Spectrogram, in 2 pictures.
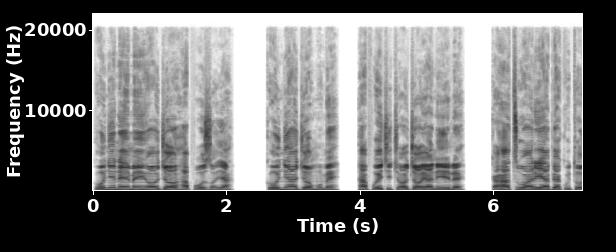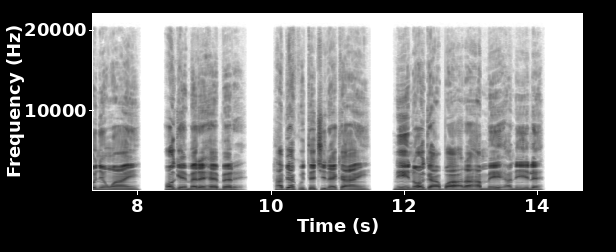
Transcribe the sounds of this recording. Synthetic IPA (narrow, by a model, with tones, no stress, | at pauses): ko˦ɲe˦ne˨me˦i˦ɦɔ˦d͡ʒɔ˦ɦa˦pʊ˨ʊ˦zɔ̰˨ja˦ | ko˦ɲe˦a˦d͡ʒɔ˦˨mu˨me˦ | ha˦pʊ˨e˦t͡ʃi˨t͡ʃɔ˦d͡ʒɔ˦˨ja˦niː˦le˦ | ka˨ɦa˦tʊ˦a˦ɾɪ˦ja˦bja˦ku˨to˦ɲe˦ŋʷa˦˨ɲɪ˦ | ɔ˦ɡe˨me˦ɾe˦ɦe˦be˦ɾḛ˨ | ha˦bja˦ku˨te˦t͡ʃi˦ne˦ka˨˦˨a˨ɲɪ˦ | ni˦ɦi˨nɔ˦ɡa˨a˨ɡ͡ba˦a̰˨ɾa˦ɦa˦m̩˦me˦e˨ɦa˦niː˦le˦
